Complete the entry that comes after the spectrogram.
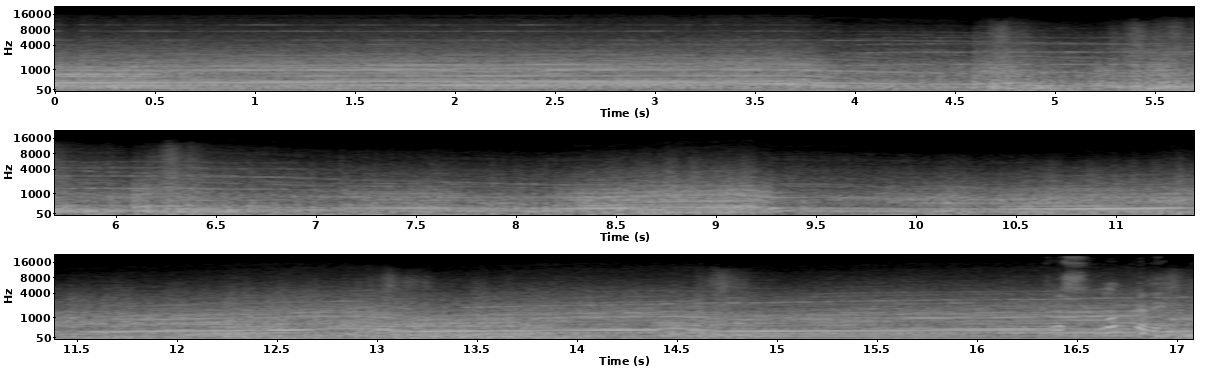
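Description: A race car engine in an Xbox racing game on the Spa circuit roars and revs steadily, rising and falling through gear changes as it accelerates away, with a commentator talking over the continuous engine drone.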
